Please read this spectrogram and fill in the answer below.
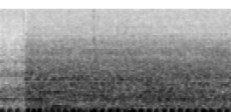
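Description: Motorcycle engine idling with a steady, even low beat, growing a little louder a quarter of a second in.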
